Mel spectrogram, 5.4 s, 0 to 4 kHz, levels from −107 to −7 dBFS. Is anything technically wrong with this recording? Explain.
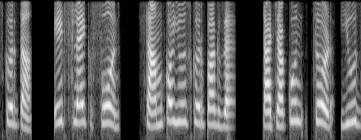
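Yes. In this 4 kHz band-limited G.711 call audio, a burst of packet loss hits from 3.4 to 3.54 s. About 120 ms is missing, and the receiver stretches the last sound and fades it down rather than leaving silence, unlike a plain dropout.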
